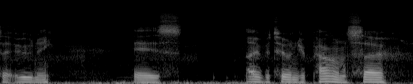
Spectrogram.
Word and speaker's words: Ooni: the idea of cooking a pizza outside the uni pizza oven though and that's how you pronounce it uni is over 200 pounds so i thought we'd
